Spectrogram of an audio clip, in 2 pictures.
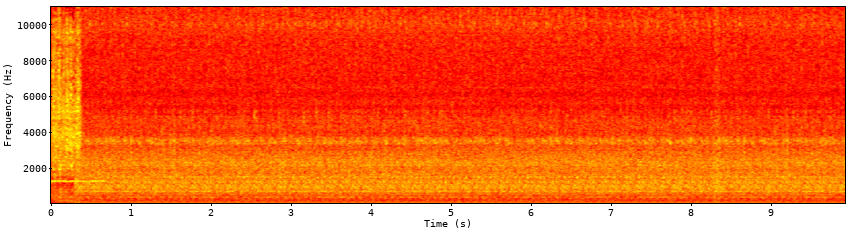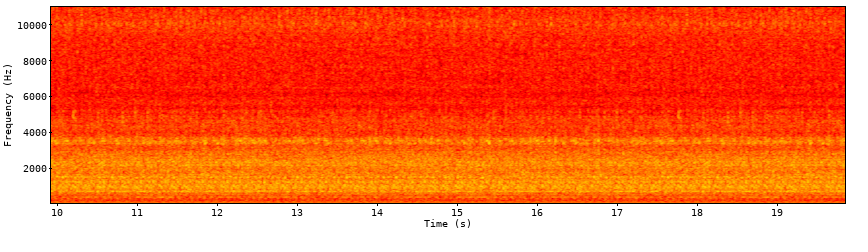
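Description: Truck engine idling steadily, an added sound effect rather than the toy's own noise, running without any change in pitch or level.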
